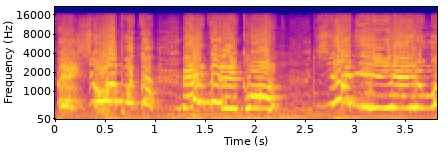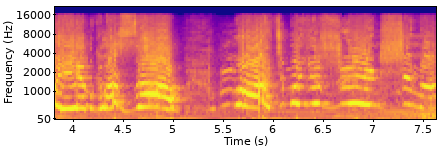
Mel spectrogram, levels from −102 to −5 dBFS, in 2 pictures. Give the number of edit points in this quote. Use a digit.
0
